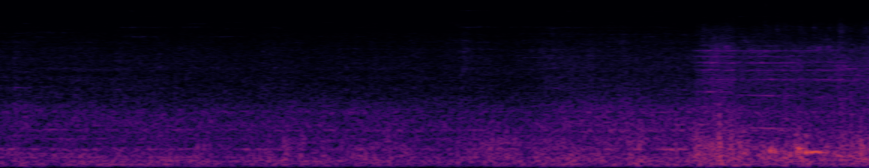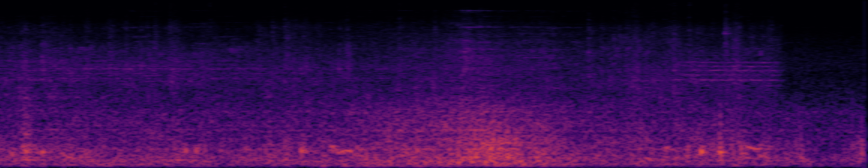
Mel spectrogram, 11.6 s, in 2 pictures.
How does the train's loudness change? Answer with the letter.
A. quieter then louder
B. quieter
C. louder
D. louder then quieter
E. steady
C.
